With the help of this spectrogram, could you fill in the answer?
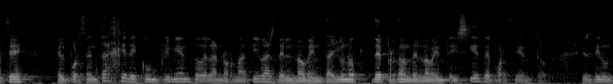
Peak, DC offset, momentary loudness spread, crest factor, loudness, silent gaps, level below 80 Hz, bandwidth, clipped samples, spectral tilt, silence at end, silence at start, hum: -20 dBFS; under 0.1%; 12 LU; 18 dB; -39 LUFS; none; -68 dBFS; 15.5 kHz; under 0.1%; -6.5 dB/octave; 0 s; 0 s; none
